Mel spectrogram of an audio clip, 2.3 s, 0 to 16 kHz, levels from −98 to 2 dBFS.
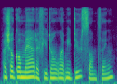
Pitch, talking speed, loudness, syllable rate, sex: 190 Hz, 280 wpm, -15 LUFS, 5.8 syllables/s, female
